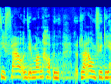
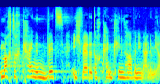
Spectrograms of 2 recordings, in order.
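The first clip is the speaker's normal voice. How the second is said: ordinary delivery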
